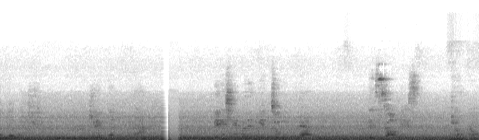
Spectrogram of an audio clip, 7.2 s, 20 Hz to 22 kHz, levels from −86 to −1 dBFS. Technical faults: call audio freeze

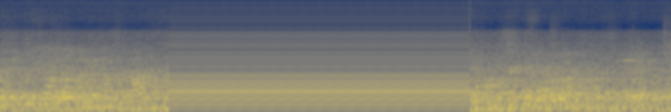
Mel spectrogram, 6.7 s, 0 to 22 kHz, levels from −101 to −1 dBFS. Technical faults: system hang loop

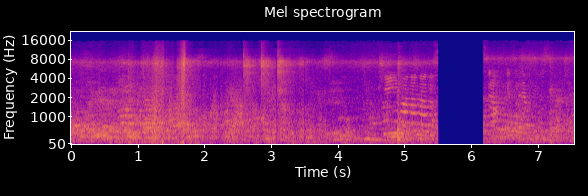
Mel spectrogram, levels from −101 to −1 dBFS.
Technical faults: call bitrate drop; playback stall; catch-up at higher speed

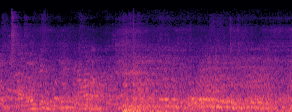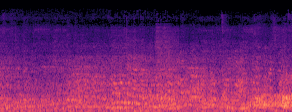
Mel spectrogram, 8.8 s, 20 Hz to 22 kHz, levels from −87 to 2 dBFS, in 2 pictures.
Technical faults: doubled audio track

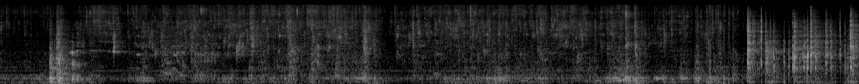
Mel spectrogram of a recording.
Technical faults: buffer tearing

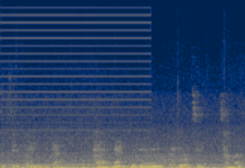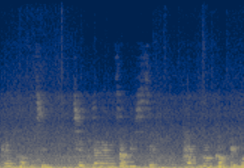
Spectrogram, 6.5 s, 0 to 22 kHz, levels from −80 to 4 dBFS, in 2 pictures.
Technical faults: USB whine

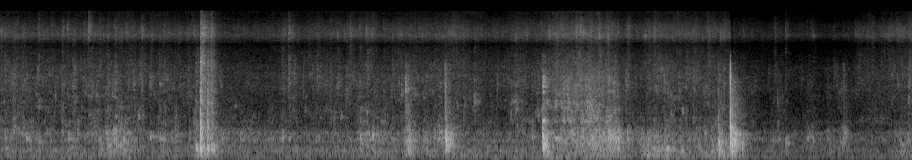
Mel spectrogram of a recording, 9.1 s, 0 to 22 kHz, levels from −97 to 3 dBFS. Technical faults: none

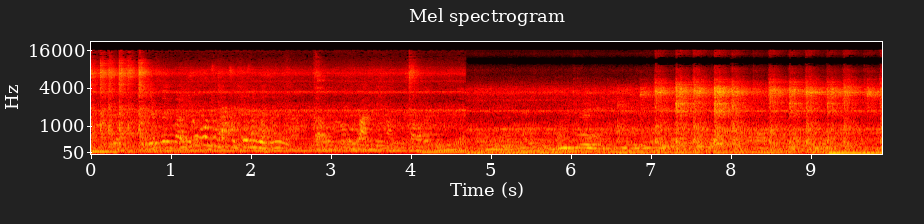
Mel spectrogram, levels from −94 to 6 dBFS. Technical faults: stereo read as mono

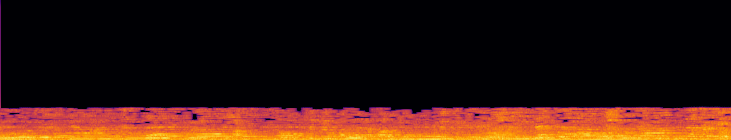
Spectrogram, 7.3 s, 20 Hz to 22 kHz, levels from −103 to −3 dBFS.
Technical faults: MP3 compression; DC step

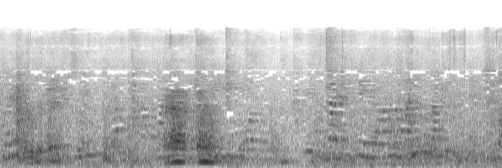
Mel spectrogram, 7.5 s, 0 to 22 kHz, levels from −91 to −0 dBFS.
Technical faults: HE-AAC compression

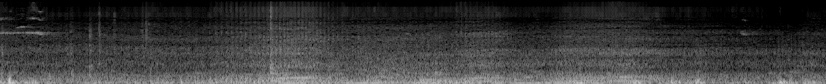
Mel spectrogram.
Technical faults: Opus compression

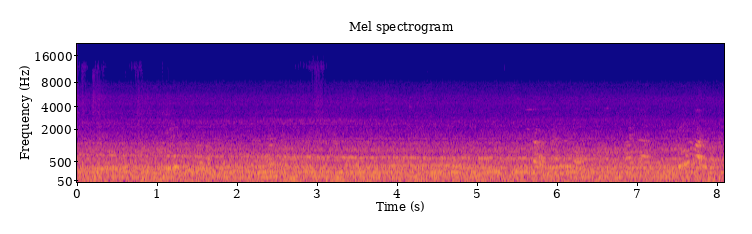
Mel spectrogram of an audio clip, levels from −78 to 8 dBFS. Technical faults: Bluetooth SBC compression

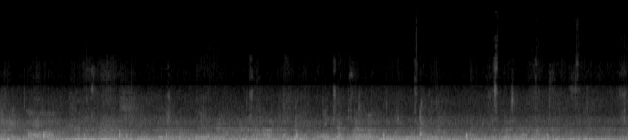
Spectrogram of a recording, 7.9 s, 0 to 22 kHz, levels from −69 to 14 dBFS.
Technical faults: none

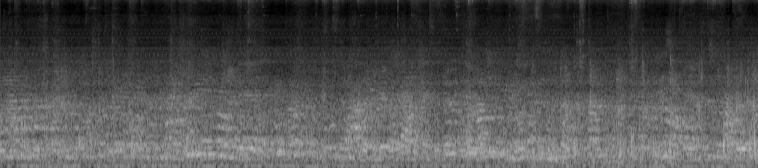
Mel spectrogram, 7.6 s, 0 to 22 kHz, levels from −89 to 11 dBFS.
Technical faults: timecode bleed

